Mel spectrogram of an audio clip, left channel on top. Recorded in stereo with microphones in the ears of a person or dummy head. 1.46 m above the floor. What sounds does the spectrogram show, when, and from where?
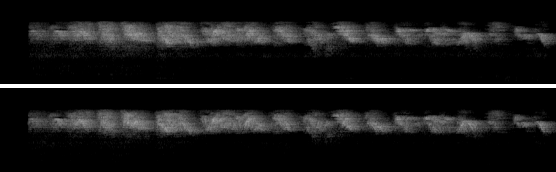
0.3 s a bird: 35° right (ahead or behind), 1.1 m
